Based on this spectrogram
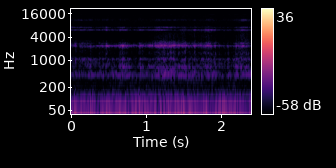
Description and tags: fregament metall pla
Scratch between a block of metal and a table of metal. Studio Recording.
